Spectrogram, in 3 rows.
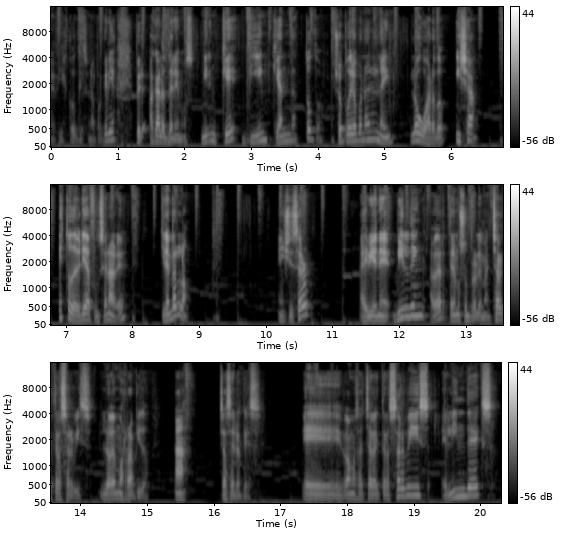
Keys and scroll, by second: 1.7 ctrl+n, 4.3 Return, 4.6 Escape, 5.4 ctrl+s, 7.8 alt+p, 7.8 alt+w, 8.6-9.9 typing, 15.1-17.2 typing, 18.1 Return, 18.7 :, 19.0 j, 19.2 Return.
